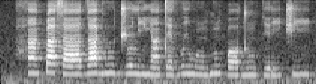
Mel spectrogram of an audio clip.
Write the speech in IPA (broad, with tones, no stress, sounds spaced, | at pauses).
h ã˨ k͡p a˦ s aː˨ d a˦ ɡ uː˦ d͡ʒ ʊ˦ l i˨ j ã˨ t ɛ˨ ɡʷ i˦ w ũ˨ ɡ ũ˦ k͡p ɔ˨ d ũ˨ k ɪ˨ ɾ i˨ t͡ʃ i˦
